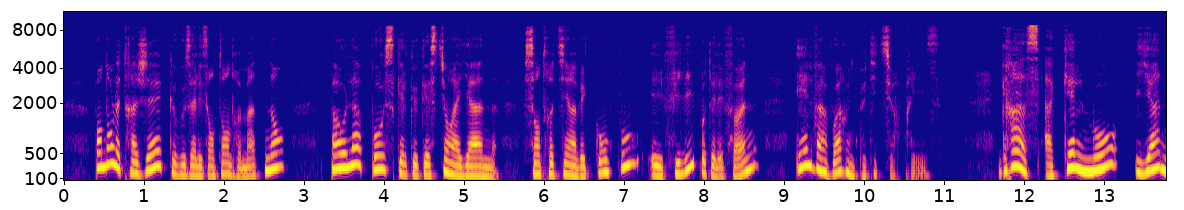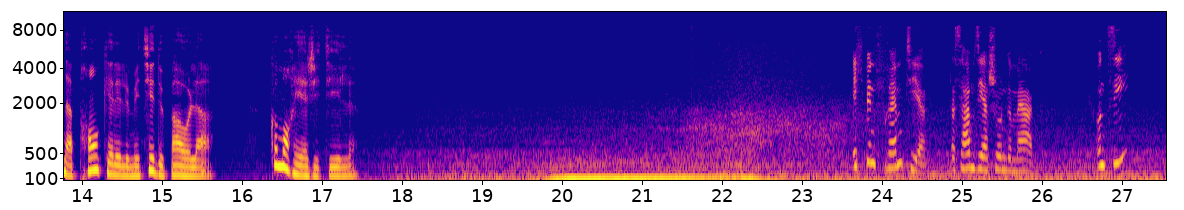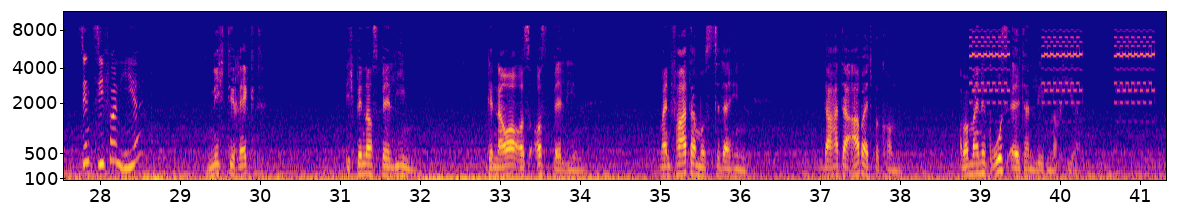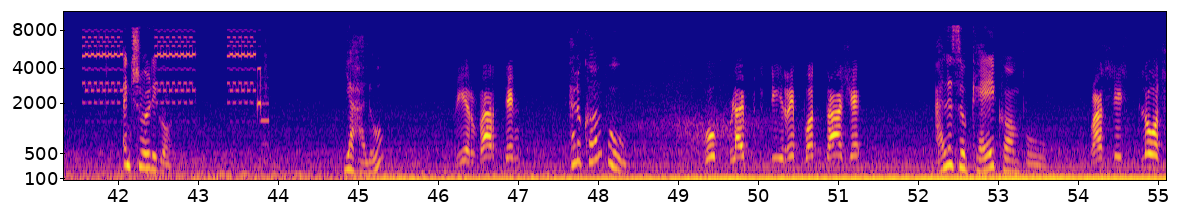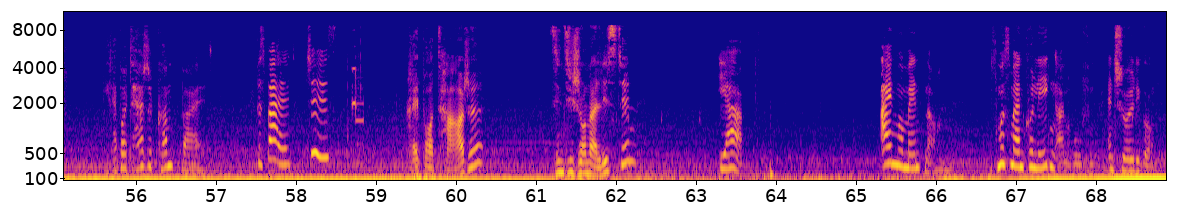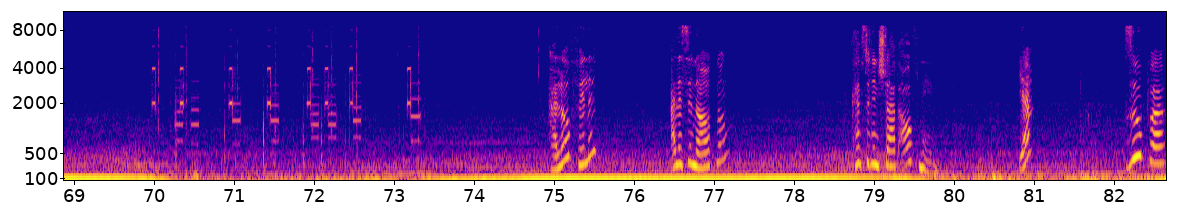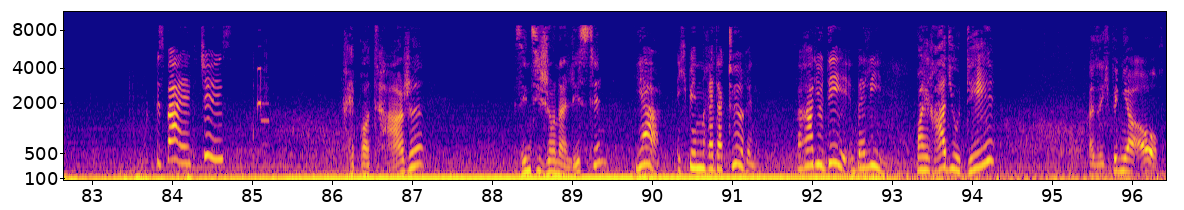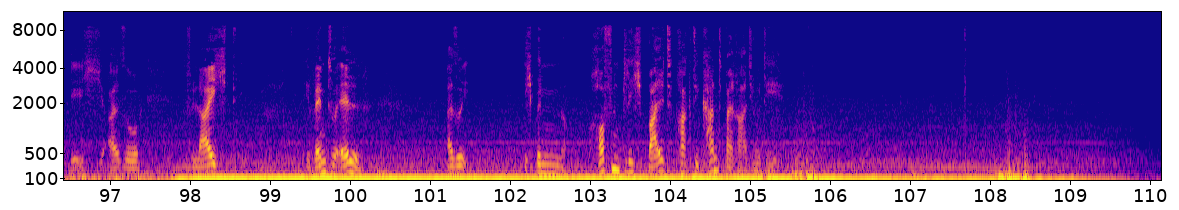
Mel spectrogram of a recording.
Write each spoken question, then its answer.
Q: Grâce à quel mot Yann apprend quel est le métier de Paola Comment réagit-il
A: Et c'est le mot reportage qui fait soudain comprendre à Yann que Paola est journaliste.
